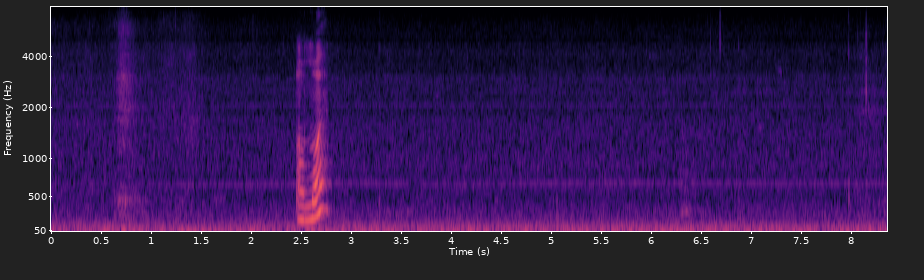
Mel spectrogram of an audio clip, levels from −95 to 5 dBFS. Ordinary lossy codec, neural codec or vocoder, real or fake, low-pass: none; none; real; none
